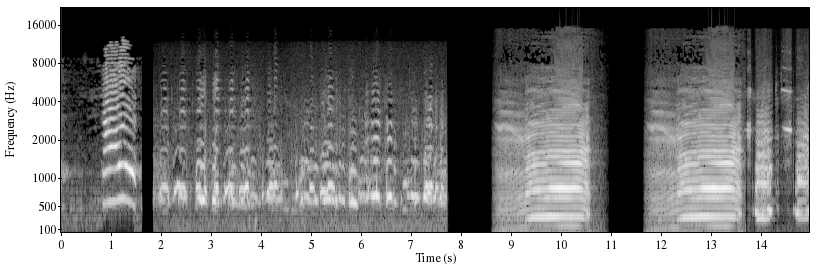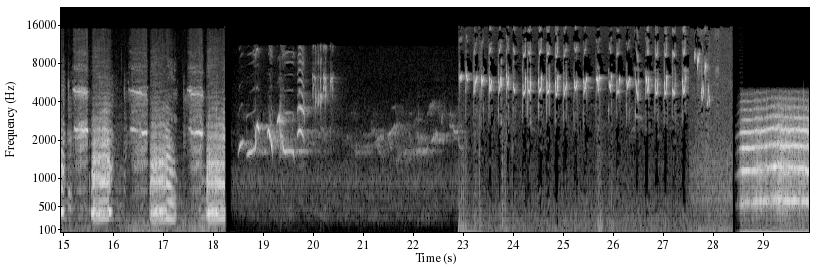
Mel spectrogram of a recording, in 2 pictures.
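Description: A run of different animal calls, one after another. Loud peacock calls at the start, then a series of horse calls in the middle, rapid high-pitched meerkat chirping near the end, and an elephant trumpeting begins just before the end.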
